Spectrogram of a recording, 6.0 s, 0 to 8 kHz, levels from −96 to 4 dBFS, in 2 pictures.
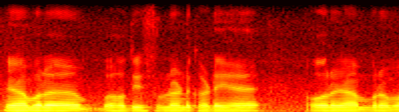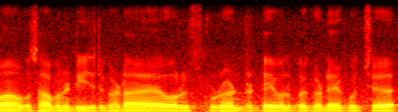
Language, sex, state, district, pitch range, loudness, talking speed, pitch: Hindi, male, Chandigarh, Chandigarh, 120-125 Hz, -17 LUFS, 220 wpm, 120 Hz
